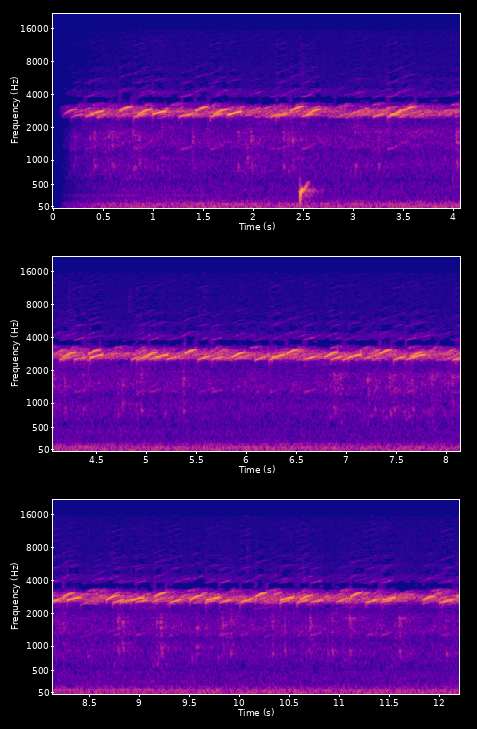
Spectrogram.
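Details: Frogs calling at dusk: a dense, unbroken chorus of high, rapid pulsing notes stacked into a steady shimmering band, with one brief lower chirp near the start; faint low background rumble underneath.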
